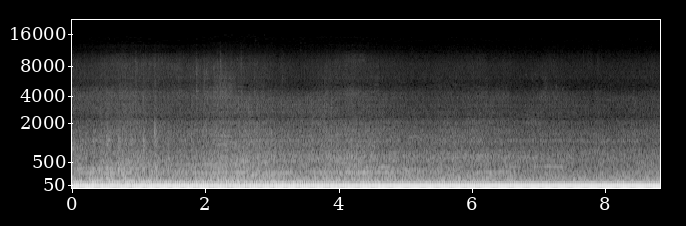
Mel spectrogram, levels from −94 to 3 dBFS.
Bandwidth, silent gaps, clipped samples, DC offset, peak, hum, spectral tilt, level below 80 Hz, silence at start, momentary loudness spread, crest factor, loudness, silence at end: 2.2 kHz; none; under 0.1%; under 0.1%; -4 dBFS; none; -8 dB/octave; -12 dBFS; 0 s; 1 LU; 8 dB; -20 LUFS; 0 s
